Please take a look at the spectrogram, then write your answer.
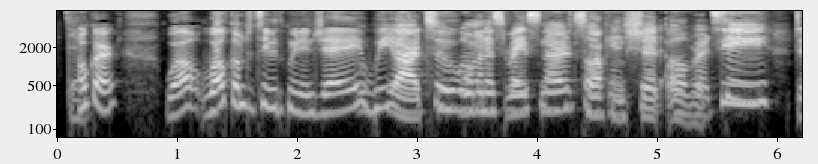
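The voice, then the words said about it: Deeper, lower-pitched voice than usual. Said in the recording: “this is a really deep voice week for me. I have my period. Whenever I have my period, my voice gets deeper and sexier. ... I find my voice a lot more sexier when it's deeper like this.”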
